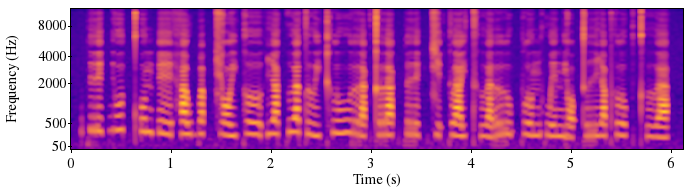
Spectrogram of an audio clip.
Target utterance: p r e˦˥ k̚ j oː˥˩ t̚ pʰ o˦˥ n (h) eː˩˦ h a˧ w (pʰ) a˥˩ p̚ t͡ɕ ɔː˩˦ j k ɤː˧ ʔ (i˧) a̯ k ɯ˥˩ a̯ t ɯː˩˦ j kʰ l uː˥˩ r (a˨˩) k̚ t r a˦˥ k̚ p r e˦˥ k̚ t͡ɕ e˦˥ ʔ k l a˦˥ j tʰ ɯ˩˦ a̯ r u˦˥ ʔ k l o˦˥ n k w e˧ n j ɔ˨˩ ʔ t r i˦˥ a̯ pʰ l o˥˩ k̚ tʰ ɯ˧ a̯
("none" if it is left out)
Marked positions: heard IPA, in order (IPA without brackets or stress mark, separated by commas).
ʔ, b, i˧, a˨˩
